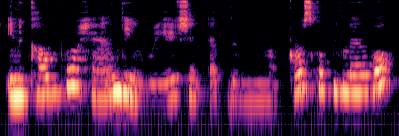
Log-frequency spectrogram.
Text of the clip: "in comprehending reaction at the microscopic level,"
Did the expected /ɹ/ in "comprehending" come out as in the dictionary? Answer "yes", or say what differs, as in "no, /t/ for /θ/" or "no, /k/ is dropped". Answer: no, /ɹ/ is dropped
